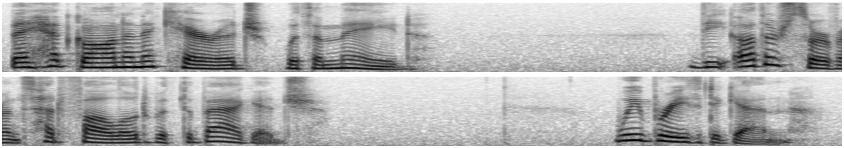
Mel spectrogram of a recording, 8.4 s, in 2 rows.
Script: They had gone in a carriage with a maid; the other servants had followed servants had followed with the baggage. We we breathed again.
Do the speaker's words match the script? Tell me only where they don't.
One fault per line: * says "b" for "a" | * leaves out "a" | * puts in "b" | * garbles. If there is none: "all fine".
* leaves out "servants had followed"
* leaves out "we"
